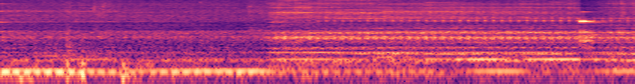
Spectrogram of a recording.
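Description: A steel ball hanging above a glass disc in a sound sculpture touches the glass, giving a buzzing ring made of several steady high tones from about halfway through. Under it runs a steady low humming drone from a resonating sound sculpture.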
